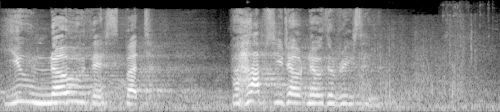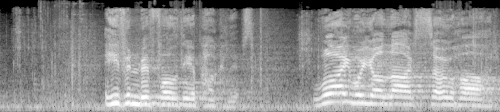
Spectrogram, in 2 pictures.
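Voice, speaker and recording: A woman's voice: medium pitch, slow pace, pauses often, lightly acted. A resolute warrior played by a woman speaks with solemn, formal weight, as in a dramatic game cutscene. Her declarations ring through a reverberant hall, with faint noise behind them. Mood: urgent, persuasive. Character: stern, resolute female horseman warrior sworn to protect humanity.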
